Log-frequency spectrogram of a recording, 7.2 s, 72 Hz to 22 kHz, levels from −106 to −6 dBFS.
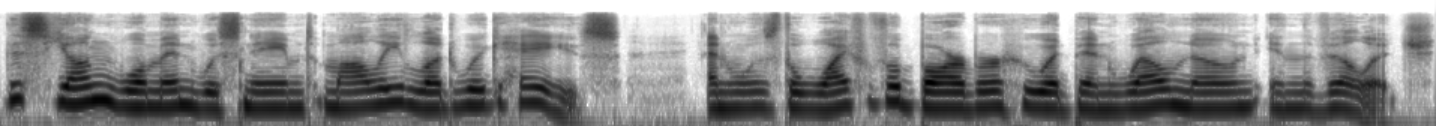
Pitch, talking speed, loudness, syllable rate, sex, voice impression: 180 Hz, 190 wpm, -19 LUFS, 4.6 syllables/s, female, feminine, adult-like, slightly powerful, slightly hard, fluent, intellectual, calm, slightly reassuring, elegant, strict, sharp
